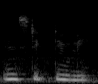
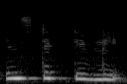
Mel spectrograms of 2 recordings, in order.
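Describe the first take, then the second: First: Said in the usual way. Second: Teacher carefully modelling "इंस्टिंक्टिवली" syllable by syllable; pronunciation model. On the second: Shown as a demonstration. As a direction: sound out "इंस्टिंक्टिवली" deliberately, chunk by chunk. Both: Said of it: "दो तीन बार pronounce करें".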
